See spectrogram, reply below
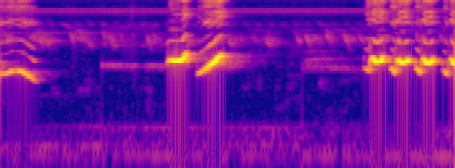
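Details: Black-throated laughingthrush call used to lure birds for trapping: a falling whistle, two rising slurred notes, then a quick bubbling series of short warbled notes.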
